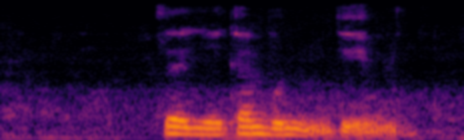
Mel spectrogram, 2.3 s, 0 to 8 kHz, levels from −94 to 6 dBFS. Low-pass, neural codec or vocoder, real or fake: 7.2 kHz; autoencoder, 48 kHz, 128 numbers a frame, DAC-VAE, trained on Japanese speech; fake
